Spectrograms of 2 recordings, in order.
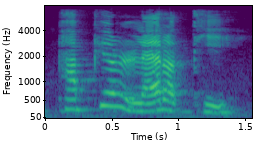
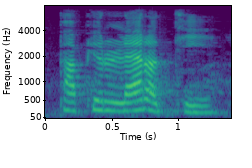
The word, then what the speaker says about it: popularity: 그래서 popularity, 발음이 또 달라지죠. popular, popularity. 여기 파를 세게 읽어야 되고 레를 세게 읽어야 돼요.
